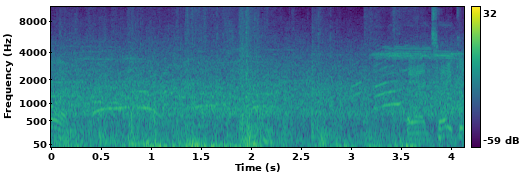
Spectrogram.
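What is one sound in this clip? Football players collide with thudding pads.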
